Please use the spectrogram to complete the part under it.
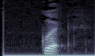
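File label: "kueh8", Teochew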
